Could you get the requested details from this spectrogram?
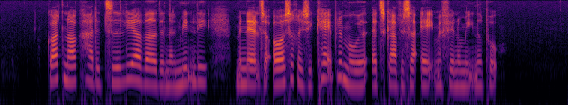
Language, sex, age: Danish, female, 21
